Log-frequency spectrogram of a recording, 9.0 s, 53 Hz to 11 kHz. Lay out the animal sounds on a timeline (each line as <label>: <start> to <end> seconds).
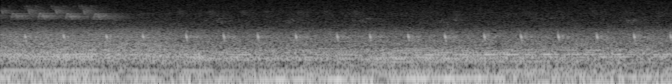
Ovenbird (Seiurus aurocapilla): 0.0 to 1.7 seconds
Eastern Chipmunk (Tamias striatus): 0.0 to 9.0 seconds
